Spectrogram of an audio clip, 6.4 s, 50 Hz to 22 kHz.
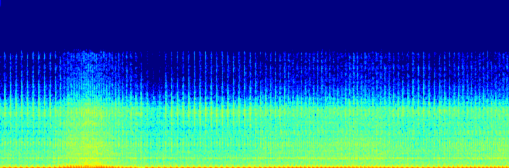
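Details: Bajaj Dominar 400 UG 2020 single-cylinder at idle at 12,000 km: steady thump with dry, fast ticking clatter, valve train noise from cracked valve guides blamed on poor cylinder head material; an exhaust valve later broke.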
